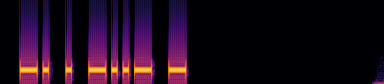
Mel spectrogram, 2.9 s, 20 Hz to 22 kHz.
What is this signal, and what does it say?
Morse code, heard as a keyed tone, about 36 wpm, 700 Hz. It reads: NEXT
